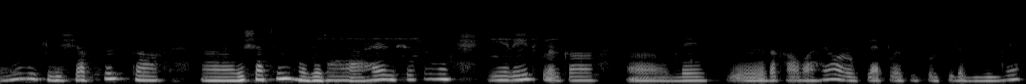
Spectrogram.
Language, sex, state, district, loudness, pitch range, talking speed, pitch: Hindi, female, Bihar, Araria, -32 LUFS, 175-220 Hz, 160 wpm, 185 Hz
